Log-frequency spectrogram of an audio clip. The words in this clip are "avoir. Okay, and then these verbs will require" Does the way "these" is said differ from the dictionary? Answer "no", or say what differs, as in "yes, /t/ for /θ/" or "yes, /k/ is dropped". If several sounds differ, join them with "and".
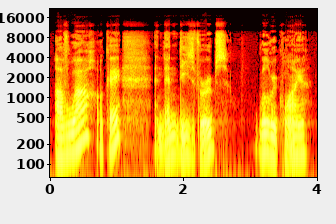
no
